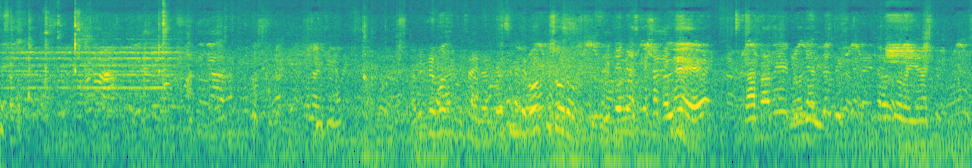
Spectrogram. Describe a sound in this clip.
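Several men talk in a busy crowd nearby.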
